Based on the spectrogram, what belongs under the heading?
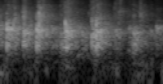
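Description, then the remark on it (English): A chapel audience claps together on cue after a count of five, in a steady, fairly loud rhythm, the many hands blending into a bright, continuous patter with regular pulses about every third of a second. “If you're going to clap, go ahead and clap.”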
